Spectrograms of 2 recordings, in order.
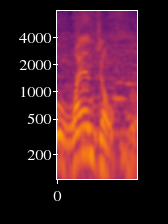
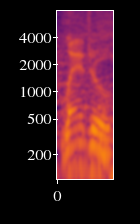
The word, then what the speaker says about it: Langell: It's just simple Langell. Langell. Accent on the first syllable.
